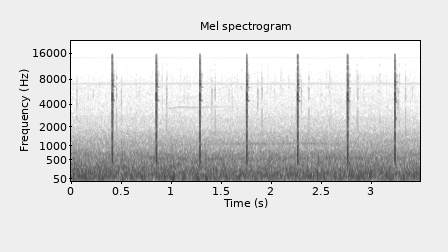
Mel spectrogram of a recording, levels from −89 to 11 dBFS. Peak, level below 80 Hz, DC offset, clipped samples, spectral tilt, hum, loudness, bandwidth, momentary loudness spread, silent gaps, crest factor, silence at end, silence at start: 0 dBFS; -32 dBFS; 0.1%; 0.1%; -3.5 dB/octave; none; -21 LUFS; 16 kHz; 6 LU; none; 22 dB; 0 s; 0 s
